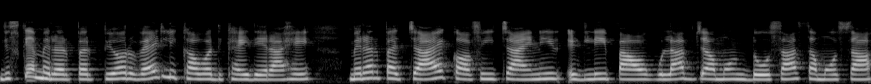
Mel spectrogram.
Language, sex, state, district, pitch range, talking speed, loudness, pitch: Hindi, female, Bihar, Darbhanga, 230-255 Hz, 165 wpm, -21 LUFS, 245 Hz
